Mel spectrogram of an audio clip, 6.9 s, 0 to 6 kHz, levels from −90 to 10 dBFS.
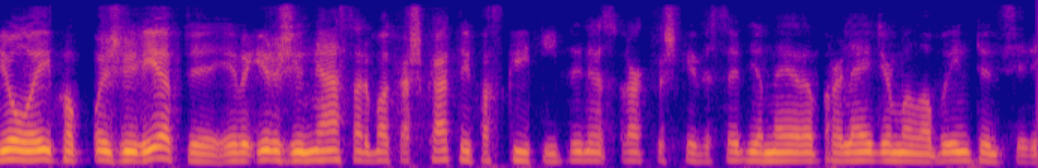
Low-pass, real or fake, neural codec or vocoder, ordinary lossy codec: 5.4 kHz; fake; codec, 16 kHz, 1 kbps, X-Codec, HuBERT features, trained on LibriSpeech; AAC, 32 kbps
